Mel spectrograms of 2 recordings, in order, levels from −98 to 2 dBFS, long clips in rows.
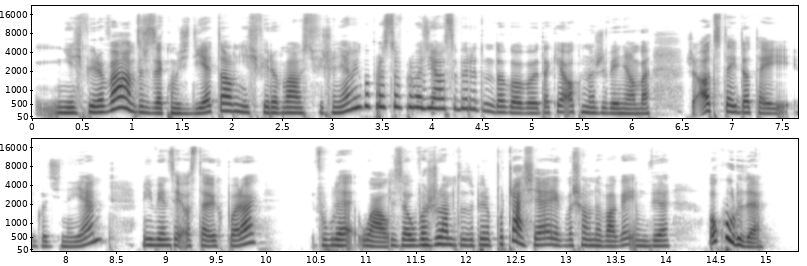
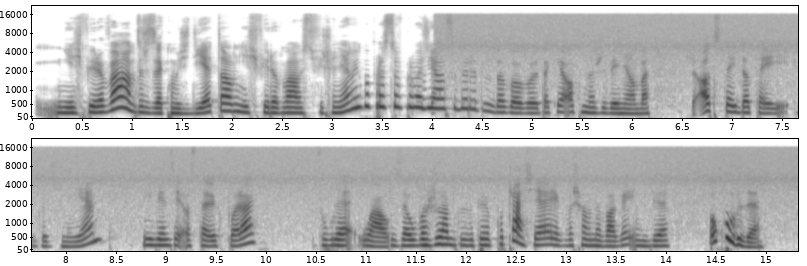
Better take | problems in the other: first | hiss; noticeable; from 4 s on; 10 dB below the speech

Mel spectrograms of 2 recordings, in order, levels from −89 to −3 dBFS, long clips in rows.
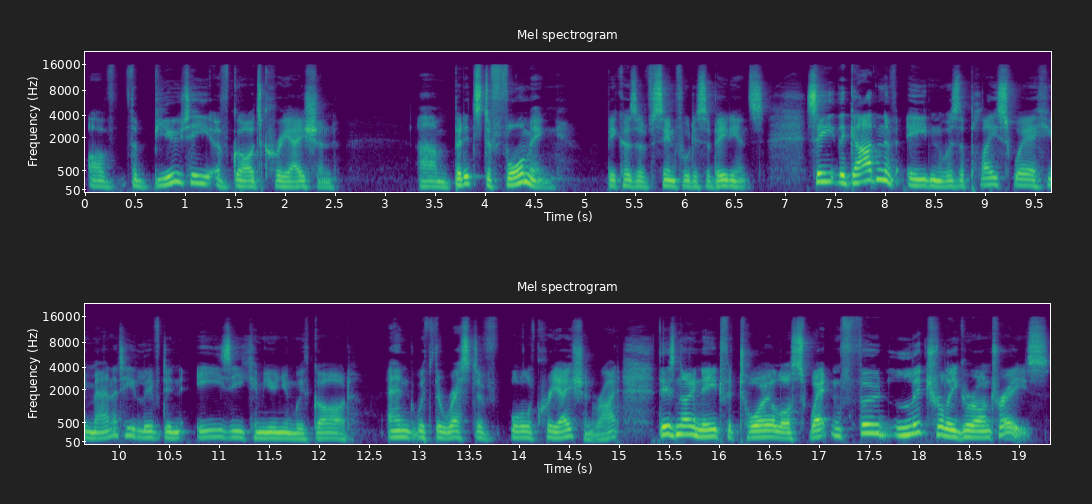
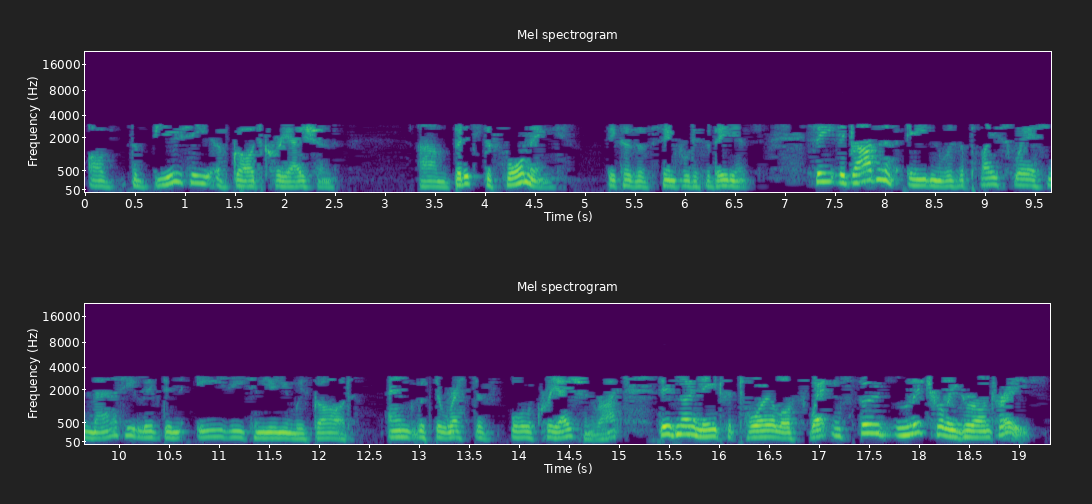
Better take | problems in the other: first | garbled, watery; badly; nothing above 3 kHz

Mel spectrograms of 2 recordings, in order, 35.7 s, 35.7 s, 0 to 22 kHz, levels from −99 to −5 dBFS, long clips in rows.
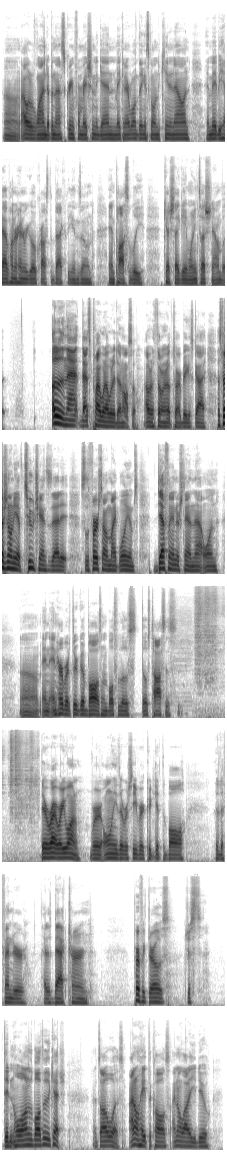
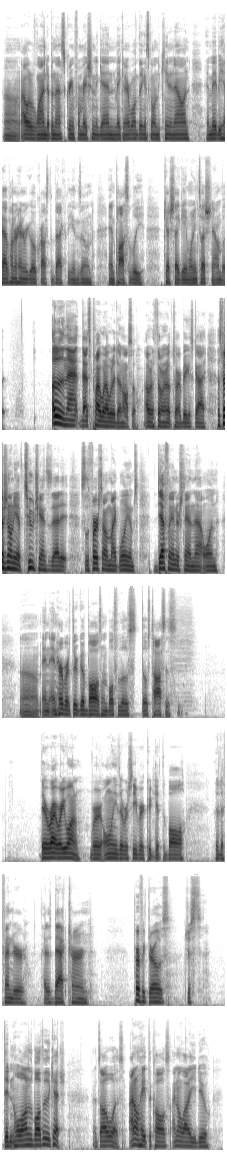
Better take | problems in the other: second | footsteps; faint; from 22 to 23 s; peak 15 dB below the speech

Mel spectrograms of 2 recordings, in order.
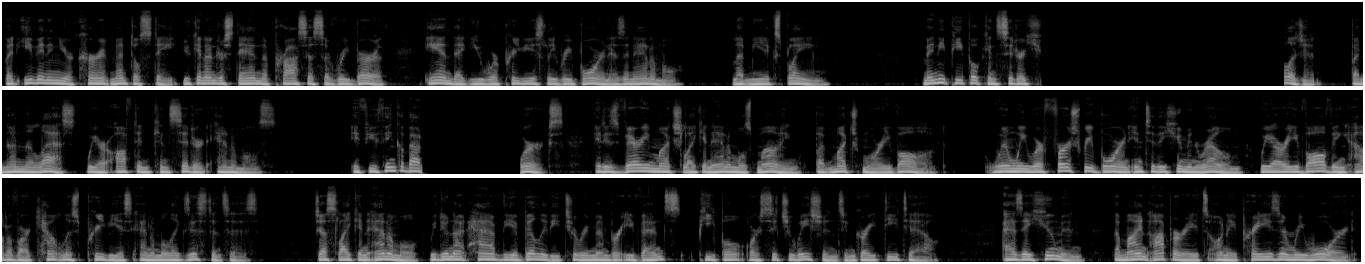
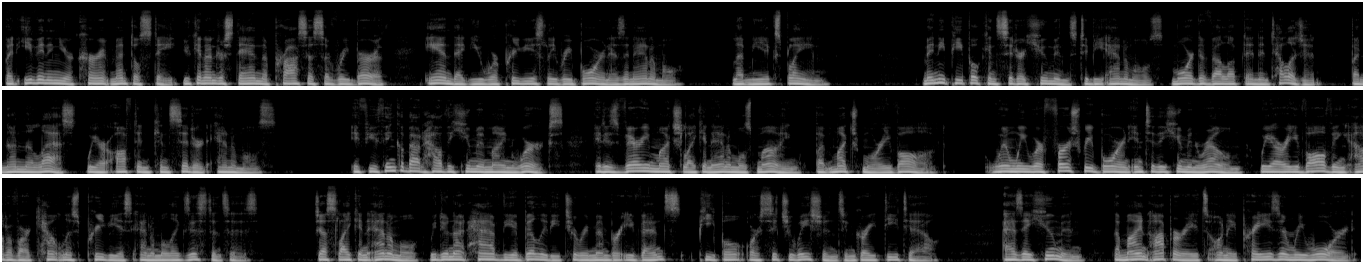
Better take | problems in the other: second | audio cutting out; at 10 s for 2.5 s and at 18 s for 1 s

